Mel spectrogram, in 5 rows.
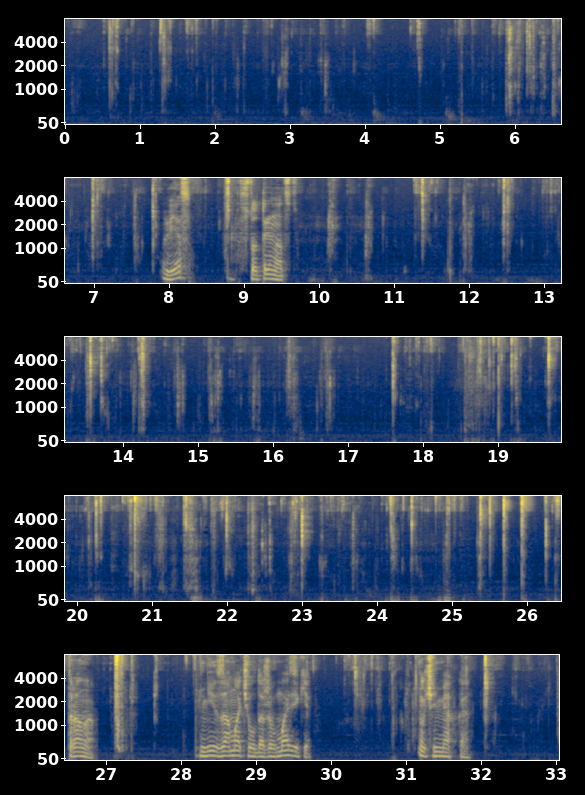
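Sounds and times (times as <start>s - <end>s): chewing and biting chicken: 10.0s - 16.9s, 17.6s - 26.1s.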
